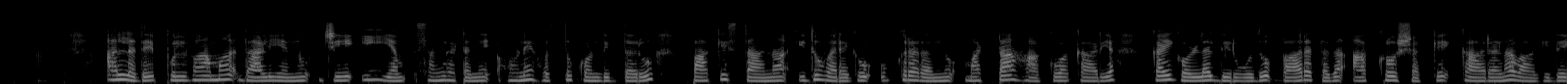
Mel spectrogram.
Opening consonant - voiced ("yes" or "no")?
yes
